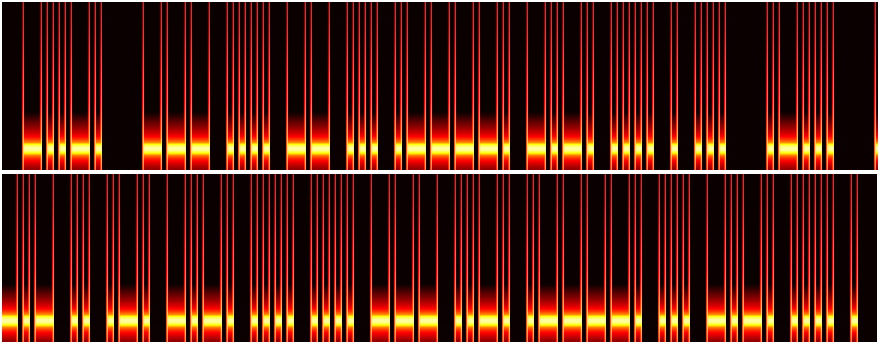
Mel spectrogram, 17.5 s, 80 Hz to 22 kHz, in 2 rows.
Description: Morse code, heard as a keyed tone, about 20 wpm, 600 Hz. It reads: / OHMS'CHES <AS> KIRCHHOF'SCHE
